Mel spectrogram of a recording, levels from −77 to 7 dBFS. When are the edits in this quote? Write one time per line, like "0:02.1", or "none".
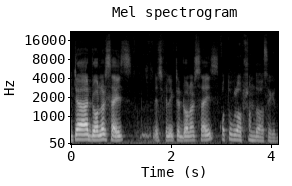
none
